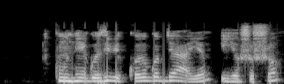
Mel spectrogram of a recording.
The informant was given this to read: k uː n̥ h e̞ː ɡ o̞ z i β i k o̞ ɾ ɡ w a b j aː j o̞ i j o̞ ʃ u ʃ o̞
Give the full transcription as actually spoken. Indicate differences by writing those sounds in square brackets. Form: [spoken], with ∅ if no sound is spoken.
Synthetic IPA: k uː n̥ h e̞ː ɡ o̞ z i β i k o̞ ɾ ɡ w a b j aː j o̞ i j o̞ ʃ u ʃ o̞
